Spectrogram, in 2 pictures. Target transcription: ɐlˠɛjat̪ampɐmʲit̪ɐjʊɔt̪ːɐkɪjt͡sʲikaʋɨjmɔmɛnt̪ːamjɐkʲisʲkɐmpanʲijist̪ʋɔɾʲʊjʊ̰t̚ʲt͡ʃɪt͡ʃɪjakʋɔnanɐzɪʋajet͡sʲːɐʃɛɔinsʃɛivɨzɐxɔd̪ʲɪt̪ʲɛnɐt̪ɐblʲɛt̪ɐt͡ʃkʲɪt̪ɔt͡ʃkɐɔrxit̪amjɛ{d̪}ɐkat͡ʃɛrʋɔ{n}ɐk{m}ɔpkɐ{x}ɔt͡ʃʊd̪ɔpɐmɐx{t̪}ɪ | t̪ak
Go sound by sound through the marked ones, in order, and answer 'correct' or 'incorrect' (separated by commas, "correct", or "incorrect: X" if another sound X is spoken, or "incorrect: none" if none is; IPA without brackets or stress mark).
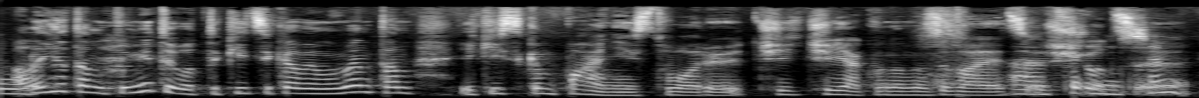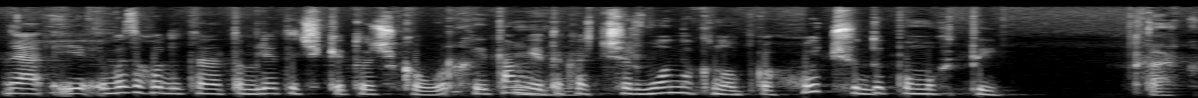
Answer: incorrect: t̪, correct, incorrect: n, correct, correct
